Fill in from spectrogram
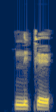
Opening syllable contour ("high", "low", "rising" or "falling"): low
